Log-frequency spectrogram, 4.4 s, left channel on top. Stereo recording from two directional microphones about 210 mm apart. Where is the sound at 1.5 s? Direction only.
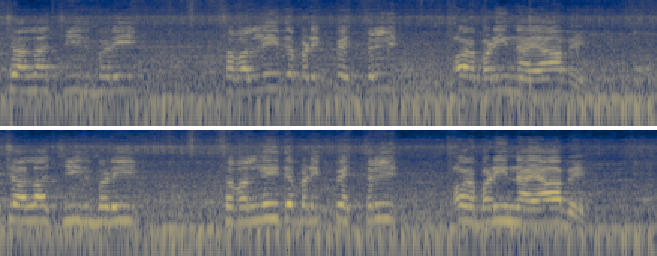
55° right (ahead or behind).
